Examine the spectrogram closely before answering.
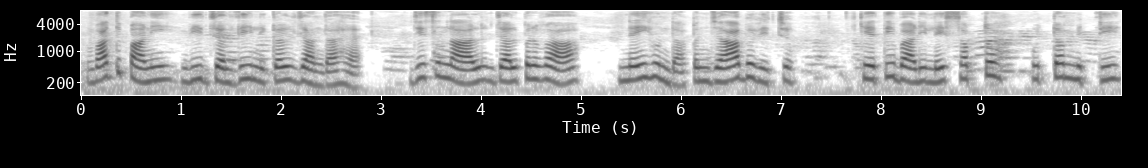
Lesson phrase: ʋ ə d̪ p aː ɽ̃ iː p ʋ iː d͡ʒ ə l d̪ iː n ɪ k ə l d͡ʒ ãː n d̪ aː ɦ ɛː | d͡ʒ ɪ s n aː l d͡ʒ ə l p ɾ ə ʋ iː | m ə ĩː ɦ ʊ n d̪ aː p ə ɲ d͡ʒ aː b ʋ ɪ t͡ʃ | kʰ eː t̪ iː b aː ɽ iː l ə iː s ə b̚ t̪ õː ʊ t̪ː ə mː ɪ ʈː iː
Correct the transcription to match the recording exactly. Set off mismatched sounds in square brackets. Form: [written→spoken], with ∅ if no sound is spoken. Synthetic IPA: ʋ ə d̪ p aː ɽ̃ iː [p→∅] ʋ iː d͡ʒ ə l d̪ iː n ɪ k ə l d͡ʒ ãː n d̪ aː ɦ ɛː | d͡ʒ ɪ s n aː l d͡ʒ ə l p ɾ ə ʋ [iː→aː] | [m→n] ə ĩː ɦ ʊ n d̪ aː p ə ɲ d͡ʒ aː b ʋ ɪ t͡ʃ | kʰ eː t̪ iː b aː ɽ iː l ə iː s ə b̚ t̪ õː ʊ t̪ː ə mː ɪ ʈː iː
